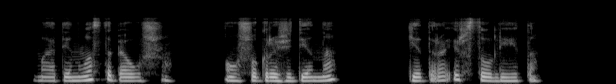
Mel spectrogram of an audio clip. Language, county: Lithuanian, Šiauliai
